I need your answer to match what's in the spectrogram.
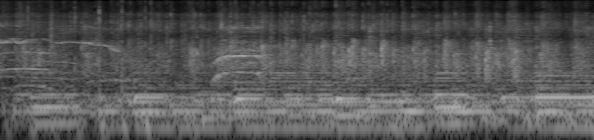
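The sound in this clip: Audience applause for a performer, a steady dense wash of clapping that lasts the whole stretch, with tonal music and some voices underneath.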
